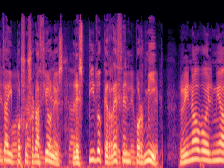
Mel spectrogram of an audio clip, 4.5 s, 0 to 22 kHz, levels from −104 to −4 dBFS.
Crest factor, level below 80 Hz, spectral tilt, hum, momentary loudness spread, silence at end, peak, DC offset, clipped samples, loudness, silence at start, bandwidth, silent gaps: 14 dB; -44 dBFS; -6.5 dB/octave; none; 5 LU; 0 s; 0 dBFS; under 0.1%; under 0.1%; -16 LUFS; 0 s; 15 kHz; none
